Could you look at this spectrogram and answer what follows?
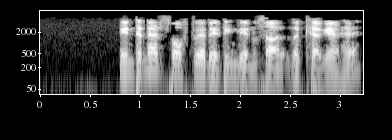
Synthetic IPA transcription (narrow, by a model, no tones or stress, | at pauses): ɪɳʈəɾnɛːʈsɔːpʰʈʋɛːɾːeːʈɪ̃ŋɡd̪eːənʊsaːɾɾəkʰːjaːɡɪjaːɦɛː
